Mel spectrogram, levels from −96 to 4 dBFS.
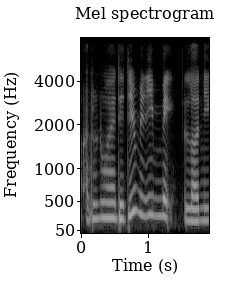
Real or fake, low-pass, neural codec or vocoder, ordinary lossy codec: fake; 7.2 kHz; codec, 24 kHz, 1.2 kbps, DualCodec; none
